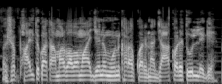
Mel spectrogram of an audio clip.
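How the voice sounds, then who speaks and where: Man doing a high, whiny young village husband. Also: rapid-fire, over music, lightly acted. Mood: coaxing. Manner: complaining, crude, excitable. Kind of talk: comic cartoon dialogue.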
